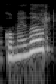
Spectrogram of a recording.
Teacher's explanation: en la palabra comedor, la sílaba que se pronuncia con más fuerza es dor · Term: sílaba tónica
